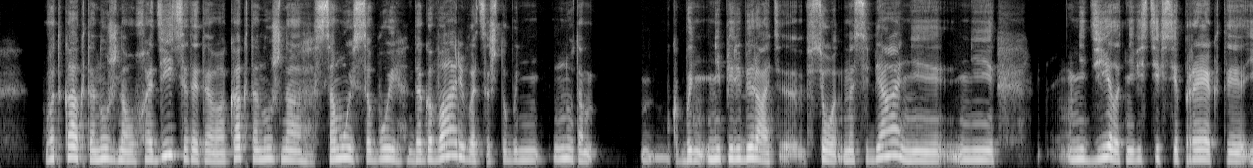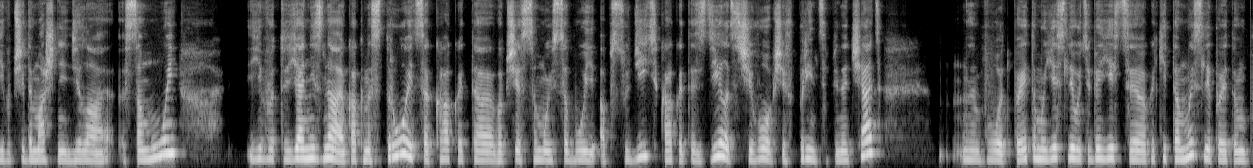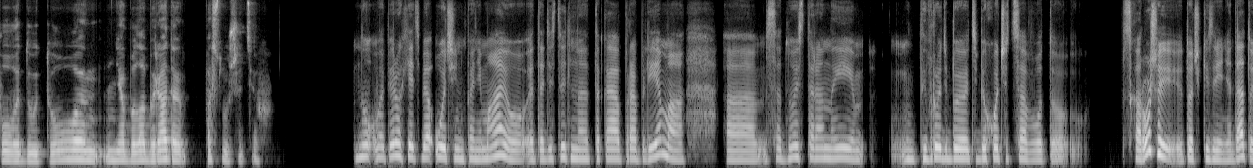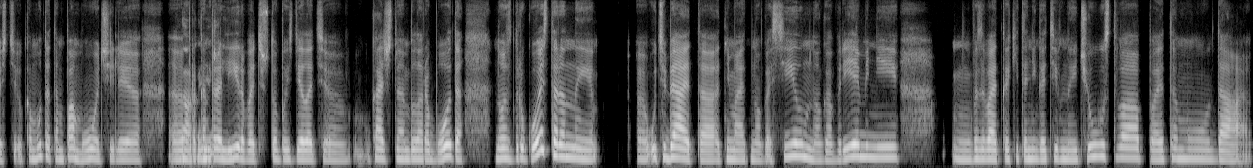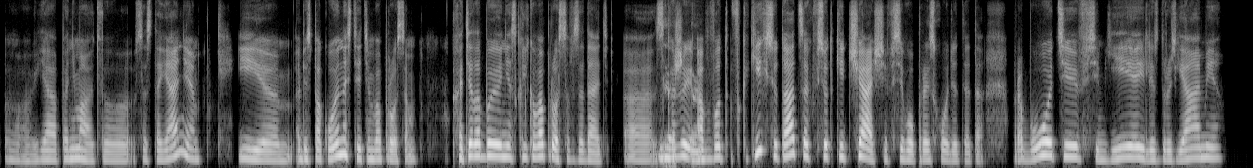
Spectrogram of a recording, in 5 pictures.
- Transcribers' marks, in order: none
- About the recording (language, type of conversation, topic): Russian, advice, Как научиться говорить «нет» и перестать постоянно брать на себя лишние обязанности?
